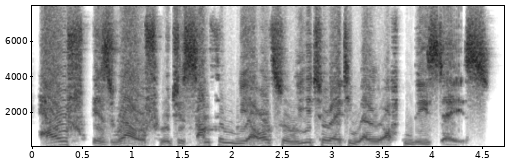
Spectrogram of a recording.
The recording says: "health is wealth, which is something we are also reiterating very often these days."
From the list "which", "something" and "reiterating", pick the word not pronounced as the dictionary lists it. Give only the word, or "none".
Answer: none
